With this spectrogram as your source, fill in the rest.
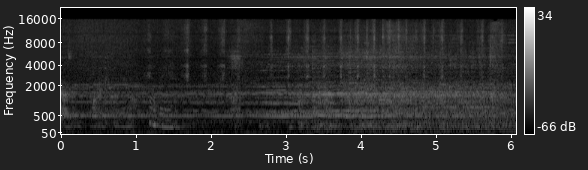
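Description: A stiff brush dabs and scrubs lightly against a small model.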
